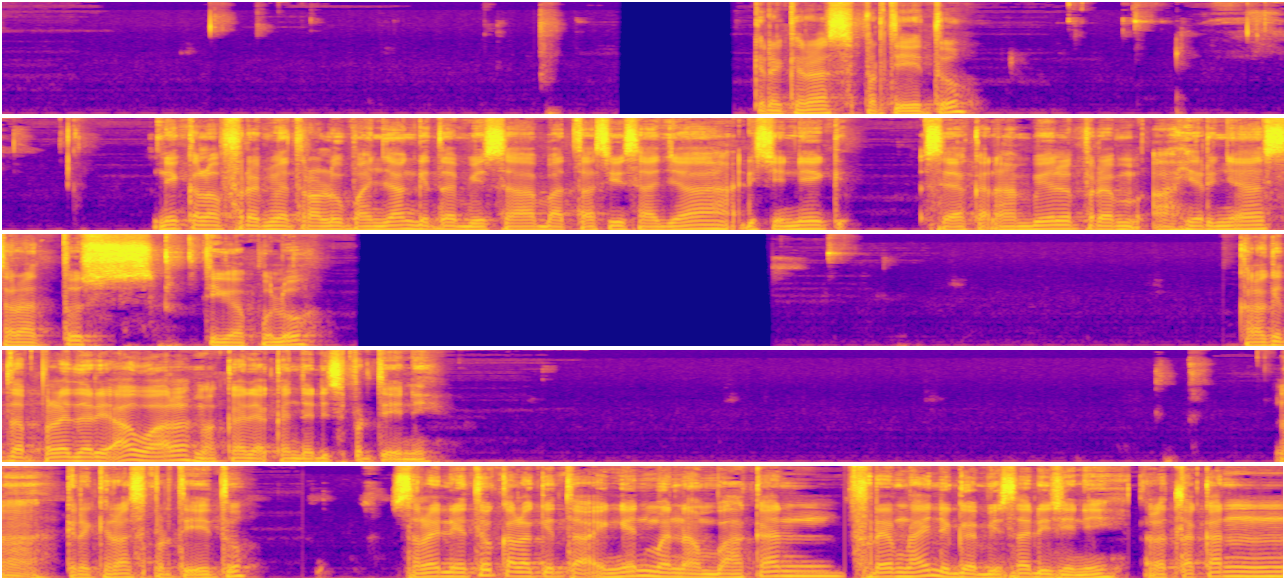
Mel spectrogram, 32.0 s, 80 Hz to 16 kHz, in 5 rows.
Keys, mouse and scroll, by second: 2.5 space, 2.7 space, 3.1 space, 5.7 click, 12.4-14.6 drag, 16.9-18.9 drag, 19.9 space, 25.0 space, 29.0-32.0 drag.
